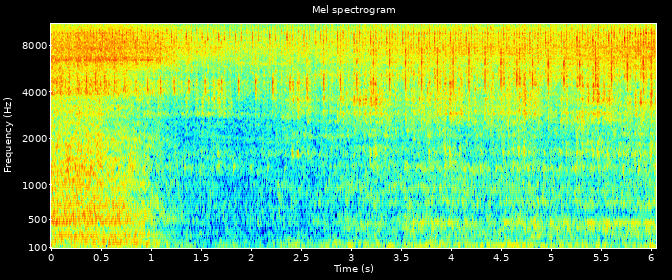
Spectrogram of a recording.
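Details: 1999 Mercedes ML320 (W163) gasoline, almost 200k miles: light even tick a few per second over steady idle, began after oil change with 5W40 and new filter; before, lifter noise only 10–15 s on cold start; suspected lifter, unconfirmed.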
